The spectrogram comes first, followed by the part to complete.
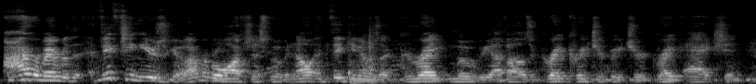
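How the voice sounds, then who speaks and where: A man co-hosting a podcast in casual chat, animated and exclaiming often as he talks. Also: mid-range voice, fast talker, few pauses. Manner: animated, exclaims often, mocks bad accents. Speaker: podcast co-host. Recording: echoey room, mic at a distance.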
